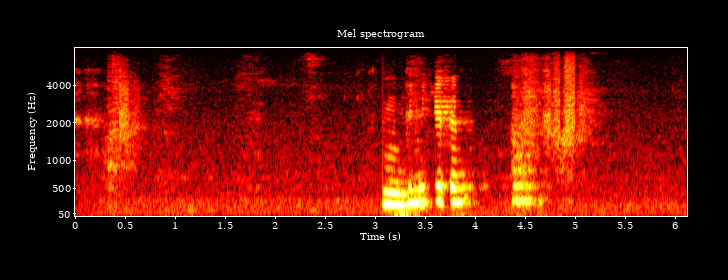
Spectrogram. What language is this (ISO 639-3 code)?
mal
